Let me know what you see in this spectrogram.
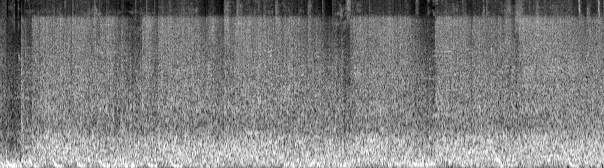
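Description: Fireworks display: rockets and shells going off in rapid succession, their explosions running together into one loud, continuous din.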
